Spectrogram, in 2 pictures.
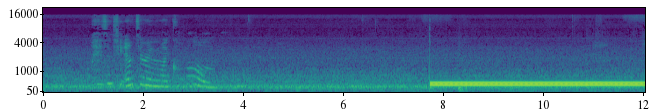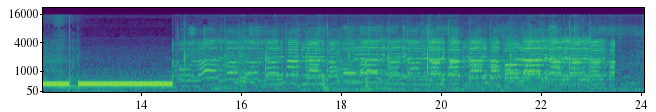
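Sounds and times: telephone dial tone: 0:07.8 - 0:14.6.

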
